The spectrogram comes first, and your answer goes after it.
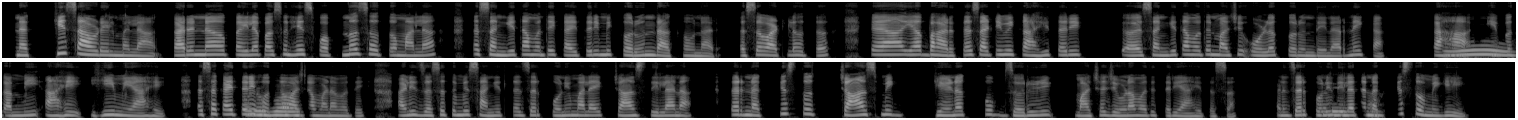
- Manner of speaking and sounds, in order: other background noise; in English: "चान्स"; tapping; in English: "चान्स"
- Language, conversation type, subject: Marathi, podcast, संगीताने तुमची ओळख कशी घडवली?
